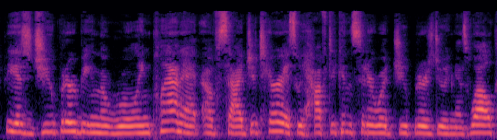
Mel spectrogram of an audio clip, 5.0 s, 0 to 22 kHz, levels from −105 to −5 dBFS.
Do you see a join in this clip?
no; 0 cuts

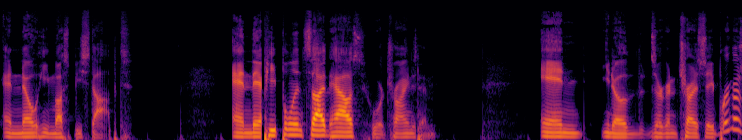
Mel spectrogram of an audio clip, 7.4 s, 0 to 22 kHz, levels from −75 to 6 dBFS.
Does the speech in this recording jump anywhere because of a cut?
yes; 4 cuts; at 2.6 s, 3.3 s, 4.2 s, 6.5 s

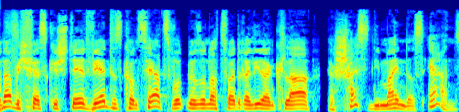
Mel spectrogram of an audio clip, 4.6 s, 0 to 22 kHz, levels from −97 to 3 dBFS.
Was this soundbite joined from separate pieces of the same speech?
yes; 1 cut; at 3.2 s

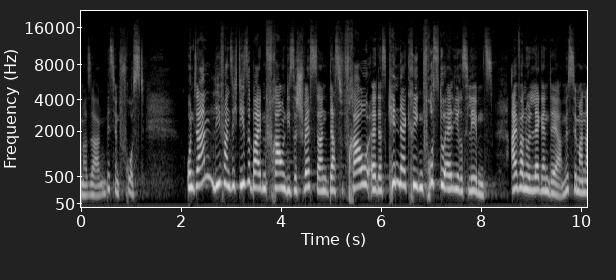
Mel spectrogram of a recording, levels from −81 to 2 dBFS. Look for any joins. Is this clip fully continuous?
yes; 0 cuts

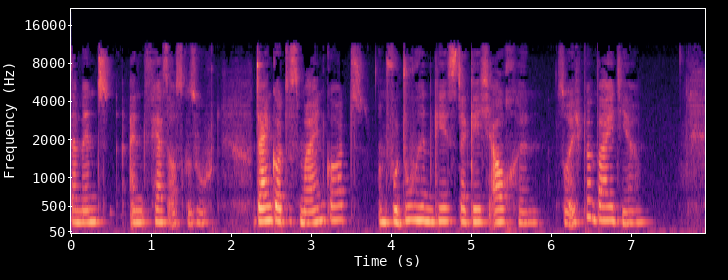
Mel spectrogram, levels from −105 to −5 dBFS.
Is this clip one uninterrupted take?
no; 2 cuts; at 2.2 s, 3.7 s

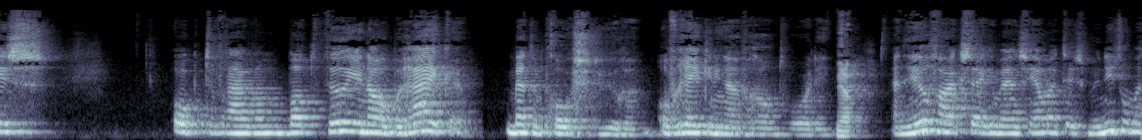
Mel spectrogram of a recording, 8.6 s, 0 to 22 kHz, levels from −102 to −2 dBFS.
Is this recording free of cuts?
no; 1 cut; at 3.6 s

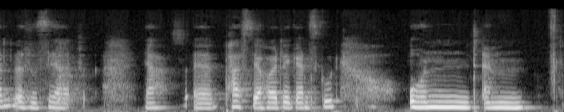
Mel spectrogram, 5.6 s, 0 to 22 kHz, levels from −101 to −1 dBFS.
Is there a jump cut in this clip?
no; 0 cuts

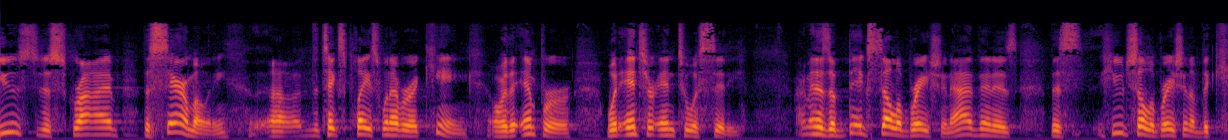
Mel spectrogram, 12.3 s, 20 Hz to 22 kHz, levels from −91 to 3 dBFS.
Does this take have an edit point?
no; 0 cuts

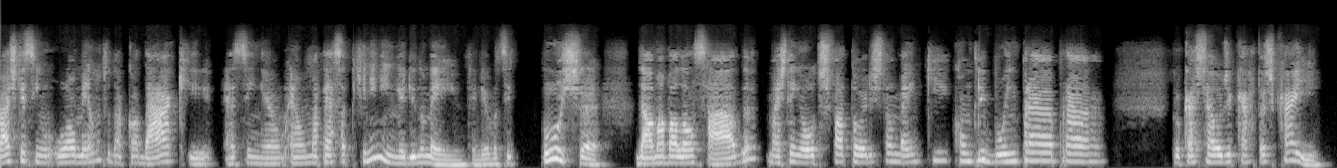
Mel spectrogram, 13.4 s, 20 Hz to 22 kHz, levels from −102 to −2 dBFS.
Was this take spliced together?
no; 0 cuts

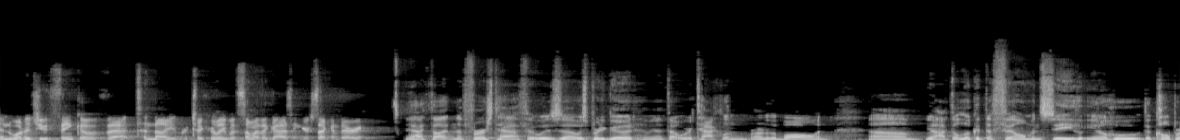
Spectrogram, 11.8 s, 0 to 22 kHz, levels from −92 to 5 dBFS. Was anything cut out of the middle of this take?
yes; 1 cut; at 7.3 s

